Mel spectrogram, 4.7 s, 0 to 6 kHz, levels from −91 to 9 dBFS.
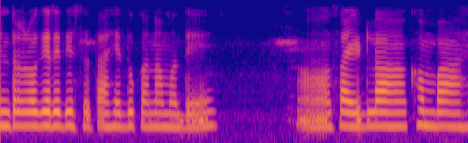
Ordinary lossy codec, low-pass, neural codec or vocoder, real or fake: MP3, 48 kbps; 5.4 kHz; none; real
